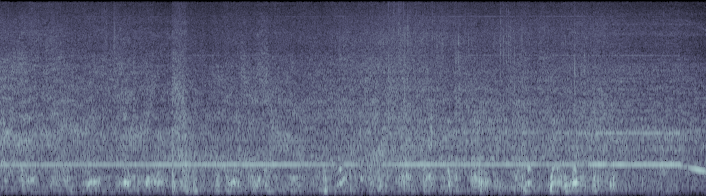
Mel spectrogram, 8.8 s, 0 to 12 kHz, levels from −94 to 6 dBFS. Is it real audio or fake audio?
real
